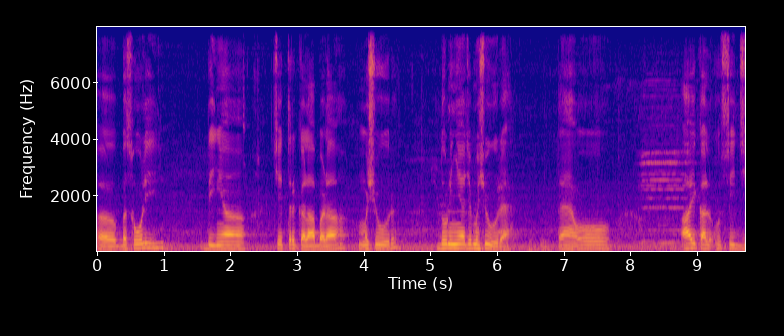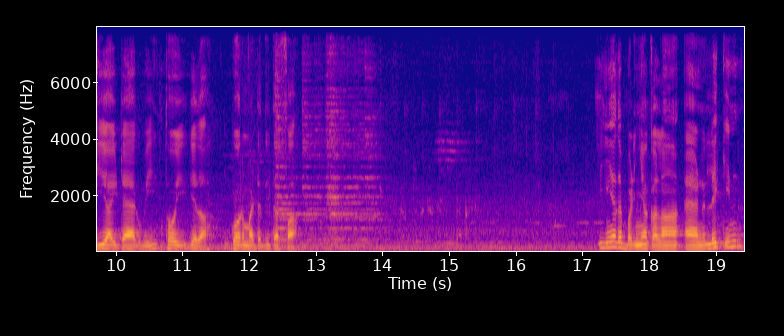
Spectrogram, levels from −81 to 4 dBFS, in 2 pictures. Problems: constant background noise, continuous background conversations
